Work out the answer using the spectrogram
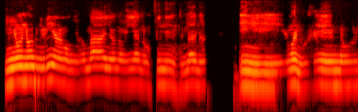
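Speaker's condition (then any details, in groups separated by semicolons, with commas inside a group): ALS; non-bulbar form; over 3 years since onset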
